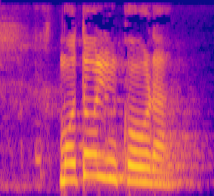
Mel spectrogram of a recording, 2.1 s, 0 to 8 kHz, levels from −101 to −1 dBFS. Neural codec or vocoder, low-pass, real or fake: none; 7.2 kHz; real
